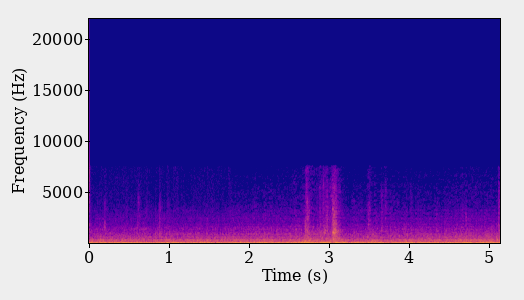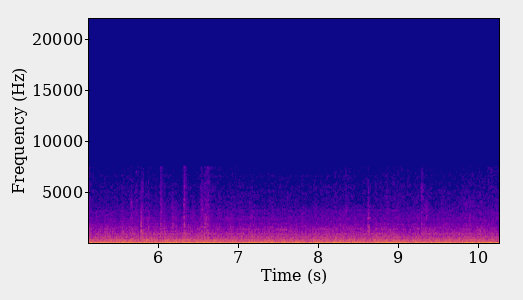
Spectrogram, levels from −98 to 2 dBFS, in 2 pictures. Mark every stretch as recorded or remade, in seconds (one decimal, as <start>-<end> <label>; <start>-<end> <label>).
0.0-0.7 recorded; 0.7-10.3 remade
